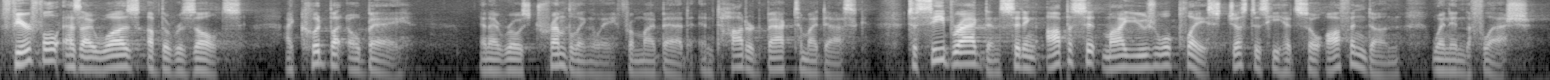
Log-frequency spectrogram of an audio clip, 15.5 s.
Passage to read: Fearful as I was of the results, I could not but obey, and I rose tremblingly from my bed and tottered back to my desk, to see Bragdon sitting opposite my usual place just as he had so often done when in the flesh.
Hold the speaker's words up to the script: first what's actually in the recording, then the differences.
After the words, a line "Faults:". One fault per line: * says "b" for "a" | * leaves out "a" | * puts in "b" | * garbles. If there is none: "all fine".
Fearful as I was of the results, I could but obey, and I rose tremblingly from my bed and tottered back to my desk, to see Bragdon sitting opposite my usual place just as he had so often done when in the flesh.
Faults:
* leaves out "not"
